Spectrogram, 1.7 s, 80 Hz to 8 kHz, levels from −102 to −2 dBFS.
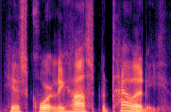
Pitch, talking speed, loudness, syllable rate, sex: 135 Hz, 105 wpm, -17 LUFS, 5.0 syllables/s, male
